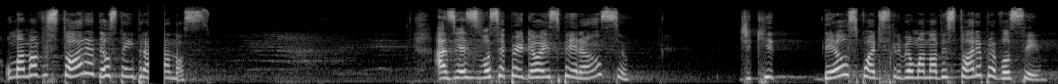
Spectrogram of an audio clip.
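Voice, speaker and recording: Woman preacher, Brazilian Portuguese accent, high voice, slow and emphatic, long church reverb. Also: lively intonation, fairly bright tone. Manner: repetitive, emphatic questioning. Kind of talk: sermon.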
